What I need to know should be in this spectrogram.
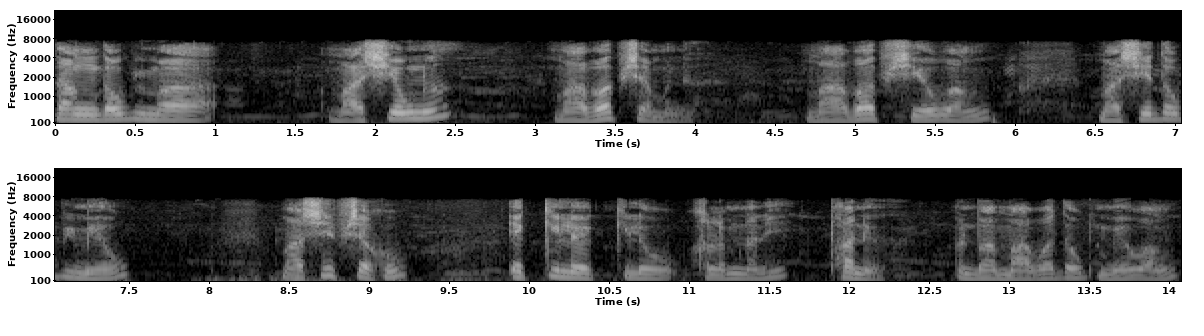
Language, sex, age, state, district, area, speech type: Bodo, male, 45-60, Assam, Baksa, urban, spontaneous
